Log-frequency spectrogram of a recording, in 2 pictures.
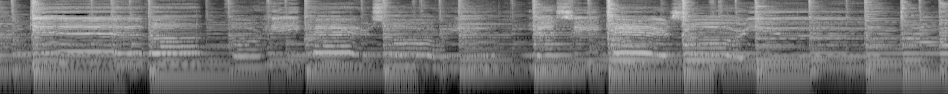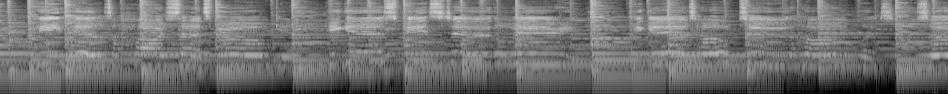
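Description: A woman singing while strumming an acoustic guitar, the strummed chords running steadily under her voice.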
